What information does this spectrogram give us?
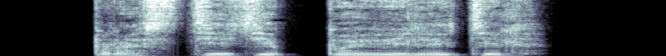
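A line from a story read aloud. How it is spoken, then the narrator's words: Confused mutter. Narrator (Russian): растерянно пробормотал оборотень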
